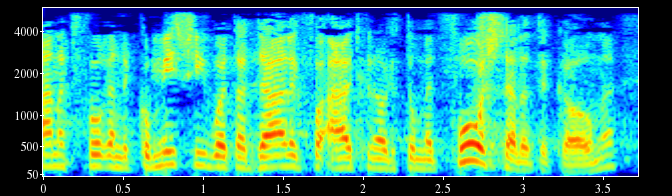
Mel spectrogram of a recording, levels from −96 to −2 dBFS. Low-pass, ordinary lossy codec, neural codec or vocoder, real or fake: 5.4 kHz; AAC, 32 kbps; none; real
